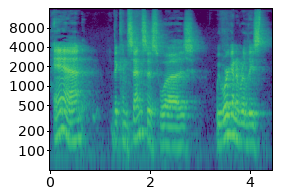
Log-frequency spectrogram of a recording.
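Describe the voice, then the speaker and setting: A man's voice: medium pitch, slow, fairly bright tone. A man co-hosting a casual livestream, rambling and reading out viewer comments. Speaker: singer and co-host. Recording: echoey room.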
